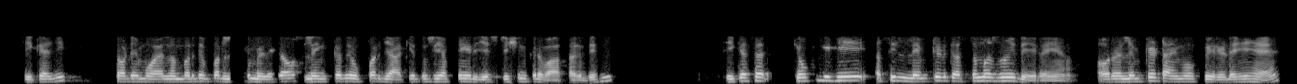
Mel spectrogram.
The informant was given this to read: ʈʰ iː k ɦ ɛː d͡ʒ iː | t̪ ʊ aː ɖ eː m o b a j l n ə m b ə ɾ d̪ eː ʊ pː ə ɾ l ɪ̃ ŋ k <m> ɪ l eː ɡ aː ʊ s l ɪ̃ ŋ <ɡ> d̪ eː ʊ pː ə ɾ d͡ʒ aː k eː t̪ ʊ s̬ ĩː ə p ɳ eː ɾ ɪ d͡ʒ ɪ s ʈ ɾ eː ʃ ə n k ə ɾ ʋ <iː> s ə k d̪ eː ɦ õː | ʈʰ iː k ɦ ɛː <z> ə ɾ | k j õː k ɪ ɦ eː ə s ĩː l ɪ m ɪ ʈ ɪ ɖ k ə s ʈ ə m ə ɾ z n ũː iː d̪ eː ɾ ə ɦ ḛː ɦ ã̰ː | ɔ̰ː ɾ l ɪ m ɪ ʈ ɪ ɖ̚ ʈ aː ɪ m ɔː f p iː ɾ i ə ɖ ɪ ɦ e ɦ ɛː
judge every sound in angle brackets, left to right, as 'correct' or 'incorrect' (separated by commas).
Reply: correct, incorrect, incorrect, incorrect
